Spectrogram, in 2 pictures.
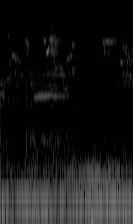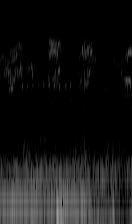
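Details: Red-winged Parrots flying overhead on a rural travelling stock reserve near Barraba, NSW, give faint, high, metallic chips roughly once a second over a steady low rumble of wind or engine, with a brief whistle from another bird.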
